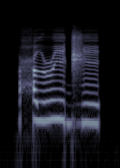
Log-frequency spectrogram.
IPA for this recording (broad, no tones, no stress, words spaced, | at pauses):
ħɯɹɪd͡ʒɪ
